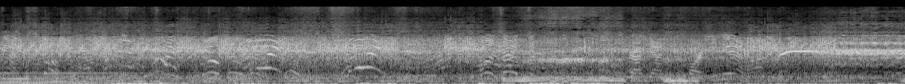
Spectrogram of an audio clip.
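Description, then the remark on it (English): Horses whinny and snort amid a busy outdoor commotion, with indistinct human voices and steady background noise running throughout, as emergency responders and farm workers in Montana rescue four horses that fell through the ice of a frozen pond into the water. “And so here's a short clip of the team bringing the horses to safety.”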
